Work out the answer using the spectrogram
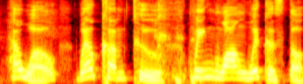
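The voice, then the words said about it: Put-on thick Asian accent. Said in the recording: “you have a thick Asian accent ... That's the accent you have to do.”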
